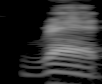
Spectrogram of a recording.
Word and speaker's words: read: a pronúncia aqui pronounced Red como se fosse a cor vermelha né a pronúncia do passado e do particípio do verbo ler é igualzinho a cor vermelha tanto é que se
